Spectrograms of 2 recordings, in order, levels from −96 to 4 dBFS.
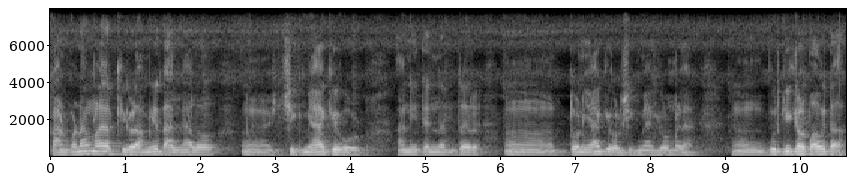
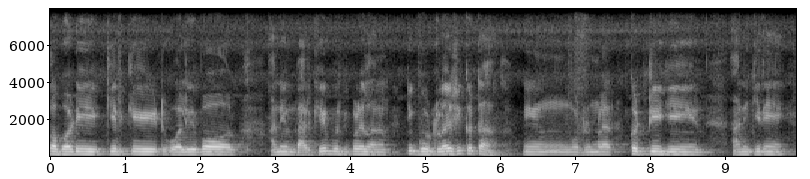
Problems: none marked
